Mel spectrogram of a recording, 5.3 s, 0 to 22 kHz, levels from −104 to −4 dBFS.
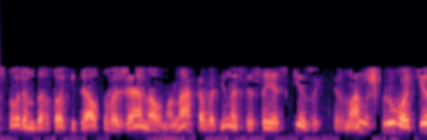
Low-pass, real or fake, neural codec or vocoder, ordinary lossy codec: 3.6 kHz; real; none; MP3, 16 kbps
